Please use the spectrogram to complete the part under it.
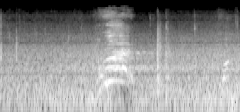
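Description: Young men shout loudly in unison outdoors.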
